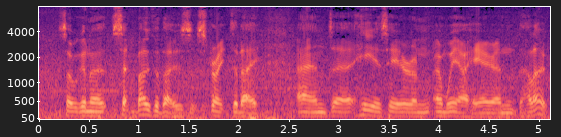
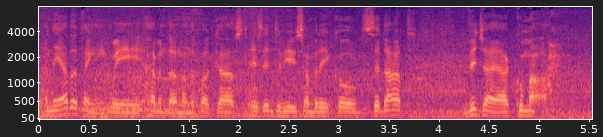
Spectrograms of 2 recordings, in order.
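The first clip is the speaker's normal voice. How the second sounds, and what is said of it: Very good put-on Indian accent. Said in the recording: “You did it in a very good Indian accent as well.”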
